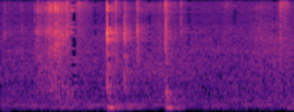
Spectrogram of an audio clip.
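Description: Faint computer keyboard typing: a few keystrokes in the first second or so as a short terminal command is typed and entered.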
